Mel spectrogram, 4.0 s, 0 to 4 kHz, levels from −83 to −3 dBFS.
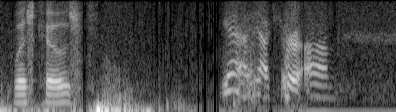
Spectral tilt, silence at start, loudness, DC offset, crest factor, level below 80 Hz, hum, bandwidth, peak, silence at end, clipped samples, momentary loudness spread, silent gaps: -9.5 dB/octave; 0 s; -25 LUFS; under 0.1%; 18 dB; -30 dBFS; none; 4 kHz; -6 dBFS; 0.65 s; under 0.1%; 22 LU; none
